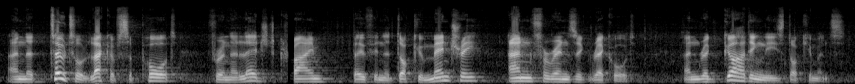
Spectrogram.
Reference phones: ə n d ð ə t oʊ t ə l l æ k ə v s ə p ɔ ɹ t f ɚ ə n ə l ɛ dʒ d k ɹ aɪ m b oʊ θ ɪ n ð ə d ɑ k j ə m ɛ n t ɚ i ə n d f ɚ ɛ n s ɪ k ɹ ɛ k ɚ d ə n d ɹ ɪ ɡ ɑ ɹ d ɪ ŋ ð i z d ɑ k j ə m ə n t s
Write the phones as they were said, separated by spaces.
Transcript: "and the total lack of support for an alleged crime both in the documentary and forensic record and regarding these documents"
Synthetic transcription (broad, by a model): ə n ð ə t oʊ t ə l l æ k ə v s ə p ɔ ɹ t f ɚ ə n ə l ɛ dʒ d k ɹ aɪ m b oʊ θ ɪ n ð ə d ɑ k j ə m ɛ n t ɚ i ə n f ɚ ɛ n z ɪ k ɹ ɛ k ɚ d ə n ɹ ɪ ɡ ɑ ɹ d ɪ ŋ ð i z d ɑ k j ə m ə n t s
